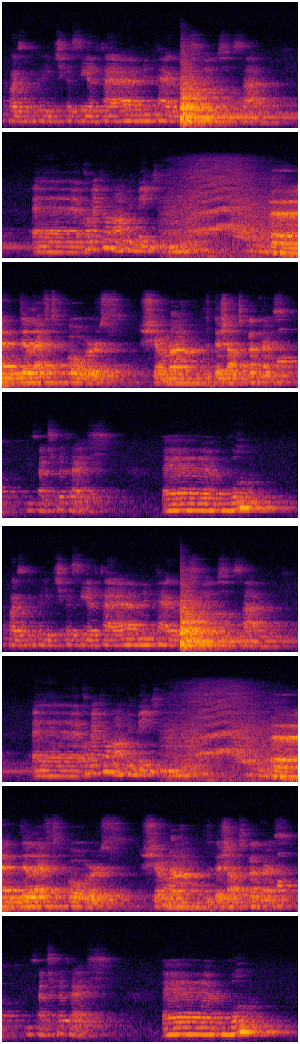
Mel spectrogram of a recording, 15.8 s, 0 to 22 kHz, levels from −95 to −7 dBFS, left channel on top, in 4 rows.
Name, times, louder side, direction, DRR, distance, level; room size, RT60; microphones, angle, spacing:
voice 1, 0.1-3.6 4.3-6.3 10.0-10.2 11.6-11.7 12.1-13.2 14.0-15.2, right 1 dB, 25° right, -7 dB, 1.1 m, -34 dB
Drum, 2.4-4.7, equal, 45° right, 1.1 m, -29 dB
sound 1, 6.0-9.9, equal, 40° left, 0.9 m, -39 dB
voice 2, 7.5-9.4 9.7-11.6, left 1 dB, 65° left, -3 dB, 0.9 m, -29 dB
3.9 x 3.2 x 2.7 m, 1.2 s
head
